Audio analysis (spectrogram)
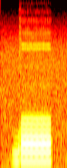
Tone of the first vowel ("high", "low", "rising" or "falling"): high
